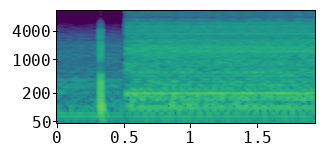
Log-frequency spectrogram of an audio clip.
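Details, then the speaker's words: 2016 Hyundai Tucson 1.6L turbo after cylinder 3 misfire repair: engine settles into a smooth, even idle with steady low hum, no misses or knocks; running and good to go. Owner suspects some debris passed into exhaust/catalytic converter. "so was a followup to the repair everything thing is running and it's good to go"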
